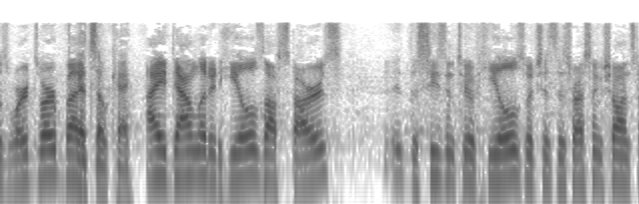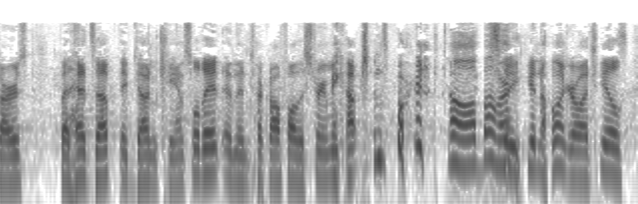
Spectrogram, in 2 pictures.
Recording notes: Live at Sadies.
